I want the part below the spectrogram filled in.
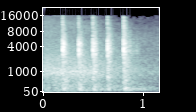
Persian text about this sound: یه زن در خونه رسول رو میزنه.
